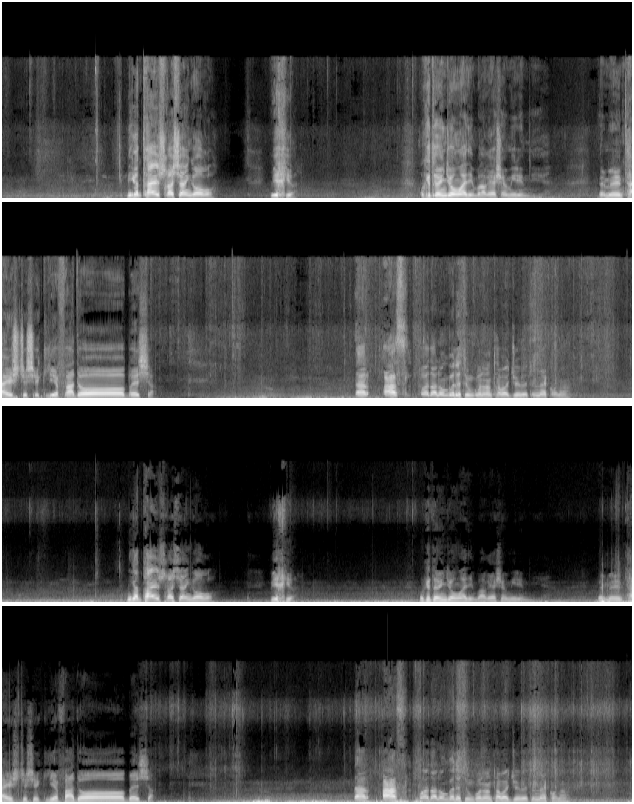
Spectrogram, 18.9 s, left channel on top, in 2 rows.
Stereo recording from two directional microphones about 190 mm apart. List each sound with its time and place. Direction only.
1.7 s speech: 60° left (ahead or behind)
6.3 s speech: 70° left (ahead or behind)
9.1 s speech: 65° left (ahead or behind)
14.8 s speech: 50° left (ahead or behind)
